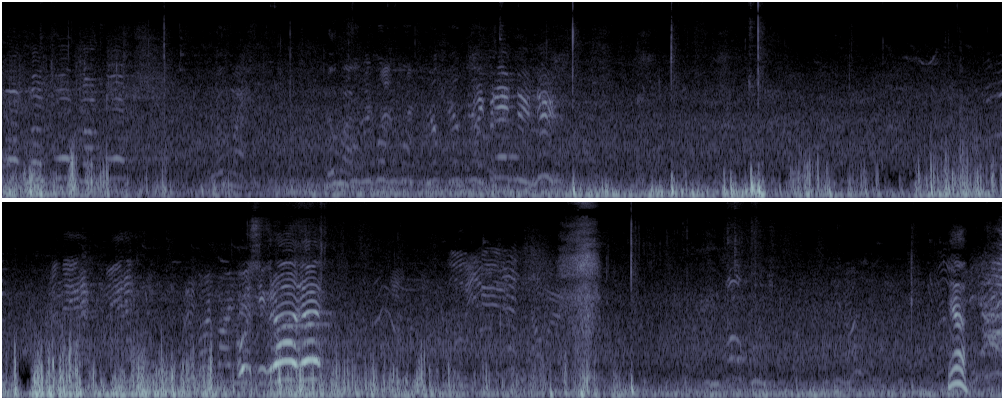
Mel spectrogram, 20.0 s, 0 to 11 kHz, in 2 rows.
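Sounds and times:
wind rumble on microphone: 0.0 - 20.0
ball being kicked: 6.6 - 7.8.

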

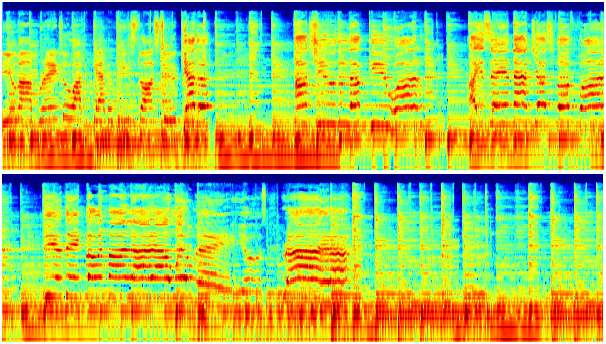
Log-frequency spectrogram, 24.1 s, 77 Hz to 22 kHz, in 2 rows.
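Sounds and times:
person singing: 0.0 - 4.4, 5.8 - 8.6, 9.3 - 19.2
strummed acoustic guitar: 0.0 - 24.0.

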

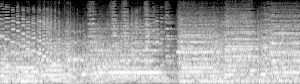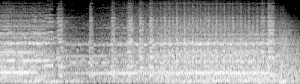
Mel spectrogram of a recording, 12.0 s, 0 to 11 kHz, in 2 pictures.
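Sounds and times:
accordion: 0.0 - 11.8
symphony orchestra playing: 0.0 - 12.0.

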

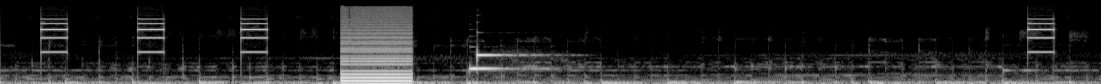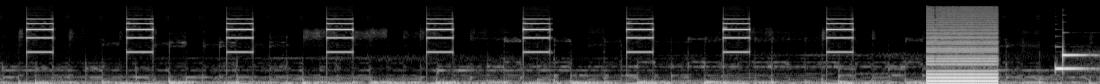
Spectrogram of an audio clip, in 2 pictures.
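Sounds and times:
loud buzzer tone: 0.4 - 0.7, 1.4 - 1.6, 2.4 - 2.7, 3.4 - 4.2, 10.3 - 10.6, 11.3 - 11.6, 12.3 - 12.6, 13.3 - 13.6, 14.3 - 14.6, 15.3 - 15.6, 16.2 - 16.6, 17.3 - 17.6, 18.2 - 18.5, 19.3 - 19.6, 20.3 - 21.0
short electronic beeps: 0.4 - 0.7, 1.4 - 1.7, 2.4 - 2.7, 3.4 - 5.7, 10.3 - 10.6, 11.3 - 11.6, 12.3 - 12.6, 13.3 - 13.6, 14.3 - 14.6, 15.3 - 15.6, 16.2 - 16.6, 17.3 - 17.6, 18.2 - 18.5, 19.3 - 19.6, 20.3 - 21.0, 21.6 - 22.0.

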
